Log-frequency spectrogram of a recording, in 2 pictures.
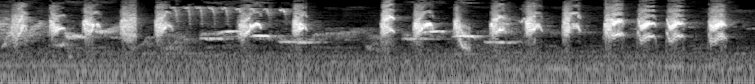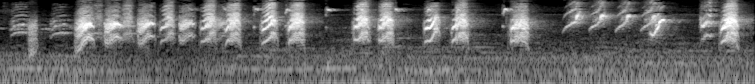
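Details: Long-tailed shrike singing a varied, mimicry-filled song meant to prompt other birds to sing: fast bursts of harsh notes mixed with brief whistles and a short trill, with little pause between phrases.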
